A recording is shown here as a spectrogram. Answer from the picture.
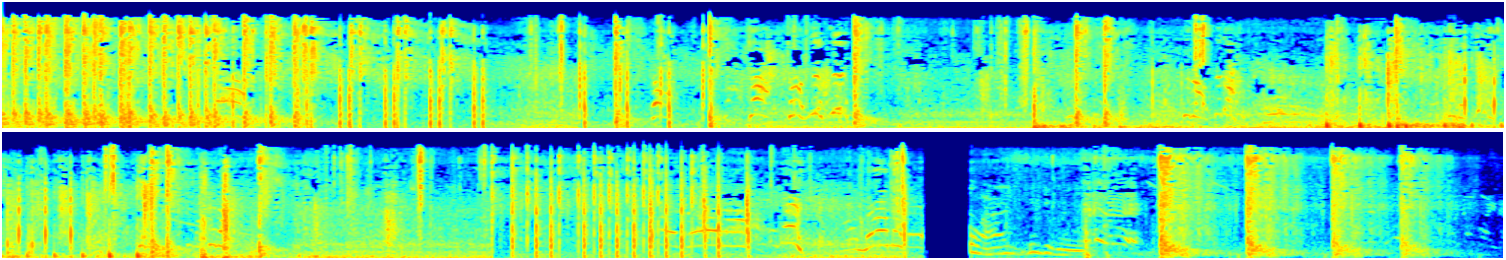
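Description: Heavy small-arms fire: rifles shooting rapid, overlapping shots and bursts, with men shouting among the shots and some deeper booms around the middle. After a short break near the end, fewer, separate rifle shots follow.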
